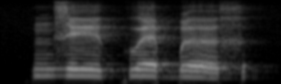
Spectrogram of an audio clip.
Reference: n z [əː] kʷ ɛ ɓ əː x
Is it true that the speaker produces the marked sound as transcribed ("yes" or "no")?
no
